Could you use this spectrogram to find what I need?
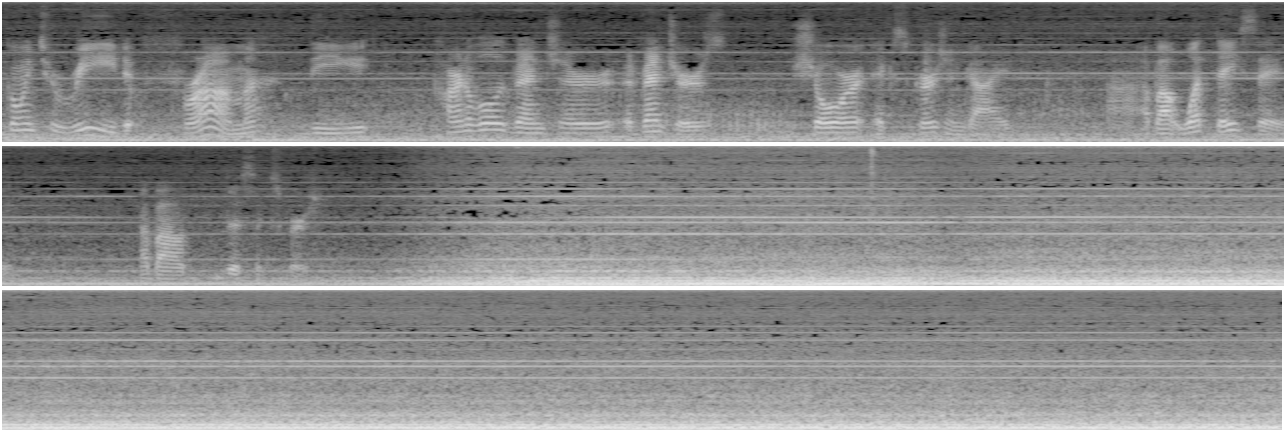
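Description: A helicopter engine and rotor drone steadily, growing much louder as the helicopter lifts off.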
